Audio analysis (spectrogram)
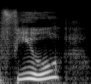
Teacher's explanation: the stressed syllable few which has the sound of the letter y in the middle which is shown here in the IP transcription as letter J.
